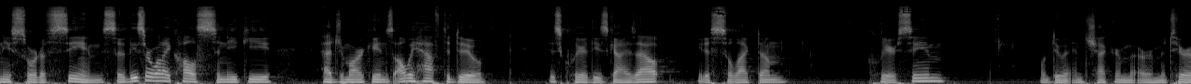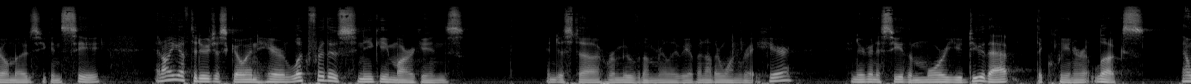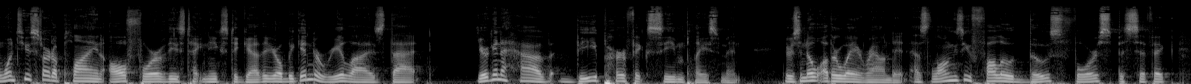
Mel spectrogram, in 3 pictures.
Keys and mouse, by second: 5.1 shift+drag, 6.3 shift+click, 6.7-7.3 shift+drag, 7.7 ctrl+e, 8.9-9.4 middle drag, 9.9 z, 10.2 drag, 10.6 shift+middle drag, 12.2 click, 12.7 ctrl+e, 14.2 middle click, 15.5 shift+middle drag, 15.8-17.2 middle drag, 17.7-18.1 shift+middle drag, 19.2 ctrl+e, 21.9 middle drag.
